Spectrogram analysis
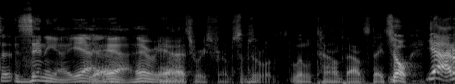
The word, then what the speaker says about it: Xenia: Is that how you pronounce it? Xenia, yeah.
